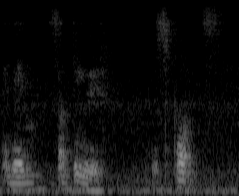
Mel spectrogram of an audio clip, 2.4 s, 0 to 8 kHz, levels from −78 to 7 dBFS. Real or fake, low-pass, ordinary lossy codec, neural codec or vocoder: fake; 7.2 kHz; none; codec, 44.1 kHz, 7.8 kbps, Pupu-Codec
